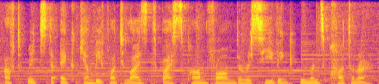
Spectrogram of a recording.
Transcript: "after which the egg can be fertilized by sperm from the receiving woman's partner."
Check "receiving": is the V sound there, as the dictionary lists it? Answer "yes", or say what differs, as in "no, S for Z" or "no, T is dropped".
yes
